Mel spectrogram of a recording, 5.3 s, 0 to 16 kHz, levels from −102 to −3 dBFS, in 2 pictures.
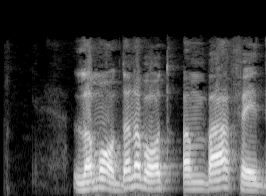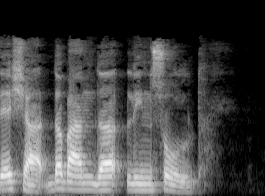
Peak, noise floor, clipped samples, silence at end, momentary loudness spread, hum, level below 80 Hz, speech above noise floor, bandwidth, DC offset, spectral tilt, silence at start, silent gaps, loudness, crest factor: -2 dBFS; -70 dBFS; under 0.1%; 0.75 s; 10 LU; none; -62 dBFS; 55 dB; 7.8 kHz; under 0.1%; -5.5 dB/octave; 0.75 s; none; -16 LUFS; 16 dB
